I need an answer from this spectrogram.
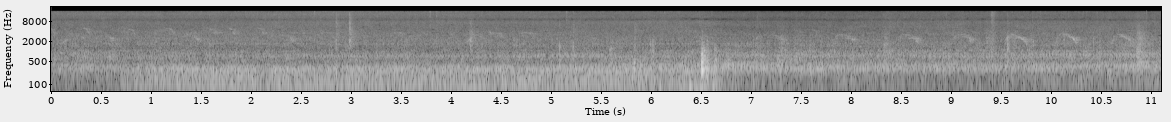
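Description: Small birds chirping in short, quickly falling notes, repeated throughout over a faint steady background. One sharp knock about six and a half seconds in is the loudest sound.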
